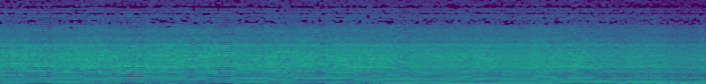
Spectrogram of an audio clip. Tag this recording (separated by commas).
tapping guitar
